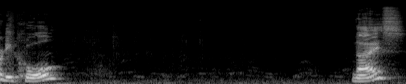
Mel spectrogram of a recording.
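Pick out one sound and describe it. Paper rustles as a sheet is handled.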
